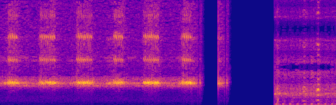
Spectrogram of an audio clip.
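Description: Cricket-like chirping, a high tone pulsing about twice a second, that cuts off abruptly into dead silence. Near the end the boat's engine comes in, running loud and low.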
